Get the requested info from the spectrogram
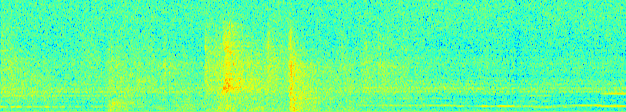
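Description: Steady hiss and hum of old videotape audio, with a few short swishing noises and a brief thud just before three seconds in, as the two practitioners move and grapple on the mat.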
